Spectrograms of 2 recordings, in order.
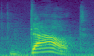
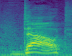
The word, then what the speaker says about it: doubt: Okay, in the same way, doubt. Doubt, now make the vowel correct, short O, ah, and then B is also silent, doubt.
